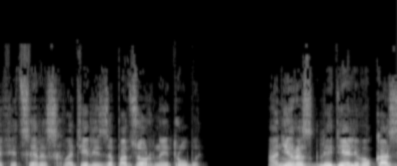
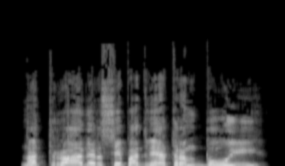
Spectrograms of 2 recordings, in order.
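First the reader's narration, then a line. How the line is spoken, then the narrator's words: Sudden sailor's shout. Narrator (Russian): Вдруг матрос крикнул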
